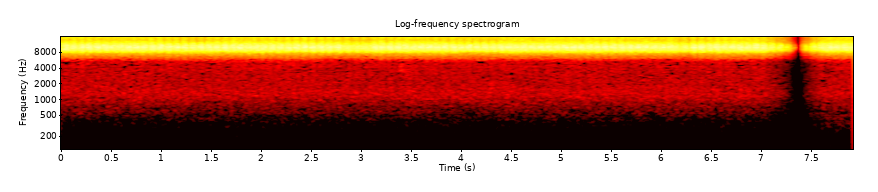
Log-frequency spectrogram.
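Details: Crickets stridulating, their wings rasped together into a steady, very high, sizzling trill that carries on evenly, then drops out almost completely for a split second near the end before resuming.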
